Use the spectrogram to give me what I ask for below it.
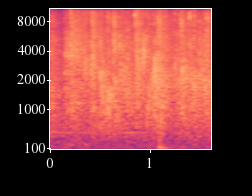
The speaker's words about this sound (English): Please applaud and thank Focal for joining us here.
